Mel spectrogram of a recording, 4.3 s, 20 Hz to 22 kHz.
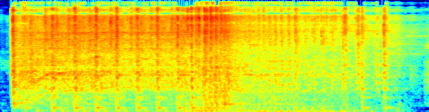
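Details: Craftsman T1700 lawn tractor, Briggs and Stratton engine, crank-but-no-start fault, after reopening the fuel line, air filter off, on choke: quick crank, catches and runs with an even single-cylinder chug. Normal start.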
